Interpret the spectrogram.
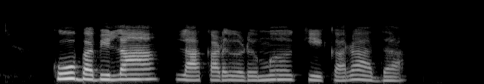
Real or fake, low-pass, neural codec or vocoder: fake; 7.2 kHz; vocoder, 24 kHz, 100 mel bands, Vocos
